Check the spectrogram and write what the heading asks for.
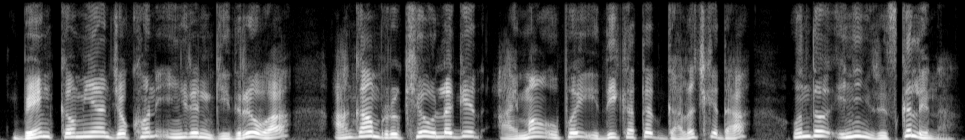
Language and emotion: Santali, happy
